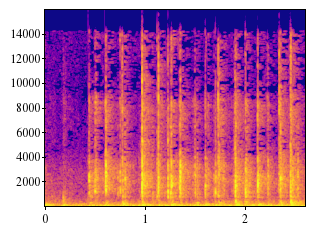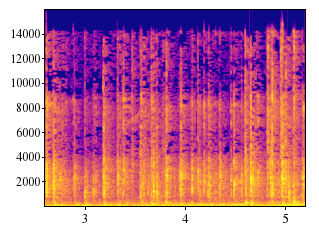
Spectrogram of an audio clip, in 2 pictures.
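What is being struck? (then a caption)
Plastic mechanical keyboard. Both hands type fast with their fingertips on a compact RGB-backlit mechanical keyboard with black plastic keycaps, resting on a wooden desk. The result is a rapid, continuous stream of bright, sharp plastic clacks that decay almost instantly. A steady low hum runs underneath.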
